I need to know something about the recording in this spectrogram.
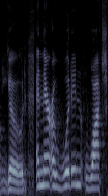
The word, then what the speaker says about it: Jord: be doing and so it's by this company Yoda that's how you pronounce this called Yoda and they're a wooden watch company and so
